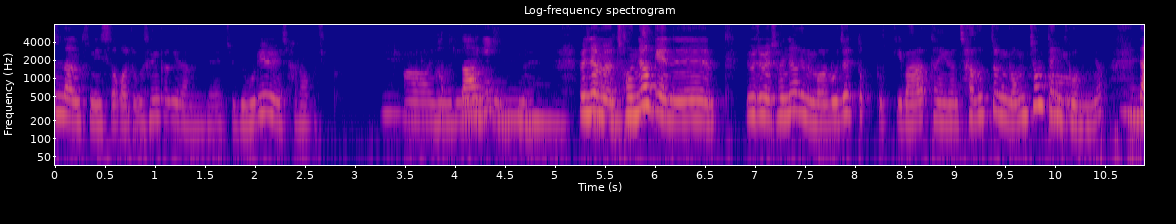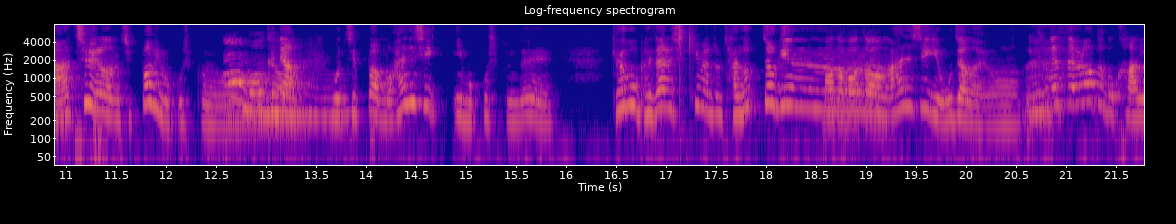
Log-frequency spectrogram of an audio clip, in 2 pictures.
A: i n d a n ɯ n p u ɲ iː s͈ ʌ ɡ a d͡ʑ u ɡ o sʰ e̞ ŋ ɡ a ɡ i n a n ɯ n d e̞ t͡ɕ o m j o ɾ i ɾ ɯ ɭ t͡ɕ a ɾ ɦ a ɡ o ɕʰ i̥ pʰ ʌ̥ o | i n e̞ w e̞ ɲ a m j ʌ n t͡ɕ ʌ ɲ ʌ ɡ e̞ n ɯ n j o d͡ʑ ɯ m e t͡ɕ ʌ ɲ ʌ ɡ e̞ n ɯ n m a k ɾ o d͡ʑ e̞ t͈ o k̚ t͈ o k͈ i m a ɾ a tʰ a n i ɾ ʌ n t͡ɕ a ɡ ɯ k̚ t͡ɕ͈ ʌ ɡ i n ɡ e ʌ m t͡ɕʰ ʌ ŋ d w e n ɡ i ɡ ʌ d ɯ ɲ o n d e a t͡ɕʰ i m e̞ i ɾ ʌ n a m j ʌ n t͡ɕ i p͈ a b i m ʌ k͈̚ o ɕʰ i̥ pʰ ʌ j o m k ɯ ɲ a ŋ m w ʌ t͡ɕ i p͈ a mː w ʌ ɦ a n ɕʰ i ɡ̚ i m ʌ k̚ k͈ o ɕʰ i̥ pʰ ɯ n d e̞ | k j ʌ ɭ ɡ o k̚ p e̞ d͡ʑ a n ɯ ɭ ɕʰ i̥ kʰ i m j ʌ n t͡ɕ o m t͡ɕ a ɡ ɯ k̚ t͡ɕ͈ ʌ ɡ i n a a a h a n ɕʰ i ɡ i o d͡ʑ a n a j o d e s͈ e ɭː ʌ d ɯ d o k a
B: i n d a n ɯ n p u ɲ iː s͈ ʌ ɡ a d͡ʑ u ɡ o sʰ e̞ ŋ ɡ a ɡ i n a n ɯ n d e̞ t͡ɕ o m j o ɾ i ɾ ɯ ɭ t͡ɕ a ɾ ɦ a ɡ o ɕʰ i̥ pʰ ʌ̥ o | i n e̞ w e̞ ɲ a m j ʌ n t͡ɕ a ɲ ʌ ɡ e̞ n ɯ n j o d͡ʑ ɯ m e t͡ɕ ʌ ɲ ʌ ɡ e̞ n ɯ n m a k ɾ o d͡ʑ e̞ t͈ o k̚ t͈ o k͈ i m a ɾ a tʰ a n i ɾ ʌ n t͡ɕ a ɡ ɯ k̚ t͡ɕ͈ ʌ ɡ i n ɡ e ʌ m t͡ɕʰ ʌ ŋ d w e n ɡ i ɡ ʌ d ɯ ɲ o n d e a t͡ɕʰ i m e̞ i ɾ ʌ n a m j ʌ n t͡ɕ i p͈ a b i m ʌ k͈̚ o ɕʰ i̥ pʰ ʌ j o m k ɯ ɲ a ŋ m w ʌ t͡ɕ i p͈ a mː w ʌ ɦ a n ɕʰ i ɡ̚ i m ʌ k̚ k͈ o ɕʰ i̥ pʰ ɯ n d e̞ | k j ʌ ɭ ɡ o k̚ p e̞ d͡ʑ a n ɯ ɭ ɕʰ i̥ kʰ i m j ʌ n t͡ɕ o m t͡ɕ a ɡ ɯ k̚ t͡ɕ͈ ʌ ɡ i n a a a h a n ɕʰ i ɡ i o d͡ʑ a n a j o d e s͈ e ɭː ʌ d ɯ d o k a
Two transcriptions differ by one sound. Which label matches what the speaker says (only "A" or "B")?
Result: A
